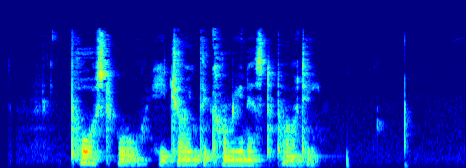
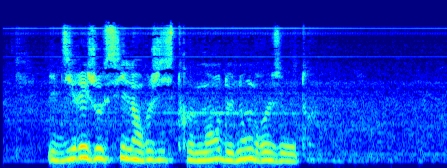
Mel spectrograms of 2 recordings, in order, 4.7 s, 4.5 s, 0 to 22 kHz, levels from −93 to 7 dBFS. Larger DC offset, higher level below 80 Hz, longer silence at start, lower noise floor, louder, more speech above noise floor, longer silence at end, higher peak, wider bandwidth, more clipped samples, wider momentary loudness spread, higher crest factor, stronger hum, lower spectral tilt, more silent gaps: neither; first, -70 dBFS vs -78 dBFS; first, 0.7 s vs 0.15 s; first, -76 dBFS vs -60 dBFS; about the same, -33 LUFS vs -32 LUFS; first, 43 dB vs 27 dB; first, 1.2 s vs 1.05 s; first, -12 dBFS vs -18 dBFS; second, 11.5 kHz vs 13 kHz; neither; about the same, 13 LU vs 12 LU; first, 24 dB vs 16 dB; neither; about the same, -3.5 dB/octave vs -4 dB/octave; neither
